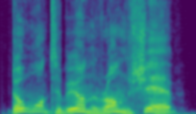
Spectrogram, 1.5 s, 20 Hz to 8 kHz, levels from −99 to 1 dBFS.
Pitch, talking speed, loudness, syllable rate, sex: 190 Hz, 365 wpm, -15 LUFS, 7.0 syllables/s, male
